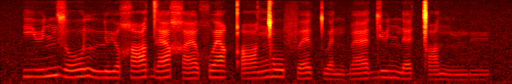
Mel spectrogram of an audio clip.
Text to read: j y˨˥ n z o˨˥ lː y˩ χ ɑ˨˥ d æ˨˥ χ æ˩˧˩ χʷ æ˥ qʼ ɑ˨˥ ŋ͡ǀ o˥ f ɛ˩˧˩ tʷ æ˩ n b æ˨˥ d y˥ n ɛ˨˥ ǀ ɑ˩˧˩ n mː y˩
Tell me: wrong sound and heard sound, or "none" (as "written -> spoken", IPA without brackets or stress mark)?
none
